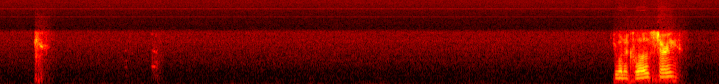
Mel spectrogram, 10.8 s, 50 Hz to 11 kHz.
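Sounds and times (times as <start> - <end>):
quiet hiss: 0.0 - 10.7
woman coughing: 0.5 - 0.8
speech: 9.2 - 10.3.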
